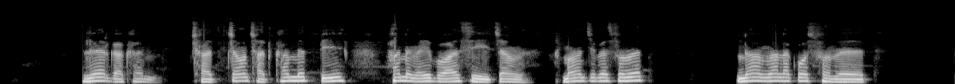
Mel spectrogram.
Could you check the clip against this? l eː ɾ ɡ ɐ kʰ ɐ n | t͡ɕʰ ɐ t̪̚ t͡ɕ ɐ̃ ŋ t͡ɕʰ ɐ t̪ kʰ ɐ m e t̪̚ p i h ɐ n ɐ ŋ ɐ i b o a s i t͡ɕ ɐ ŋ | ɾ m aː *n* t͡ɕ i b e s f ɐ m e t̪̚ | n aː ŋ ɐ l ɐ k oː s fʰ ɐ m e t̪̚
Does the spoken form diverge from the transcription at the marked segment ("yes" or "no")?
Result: no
